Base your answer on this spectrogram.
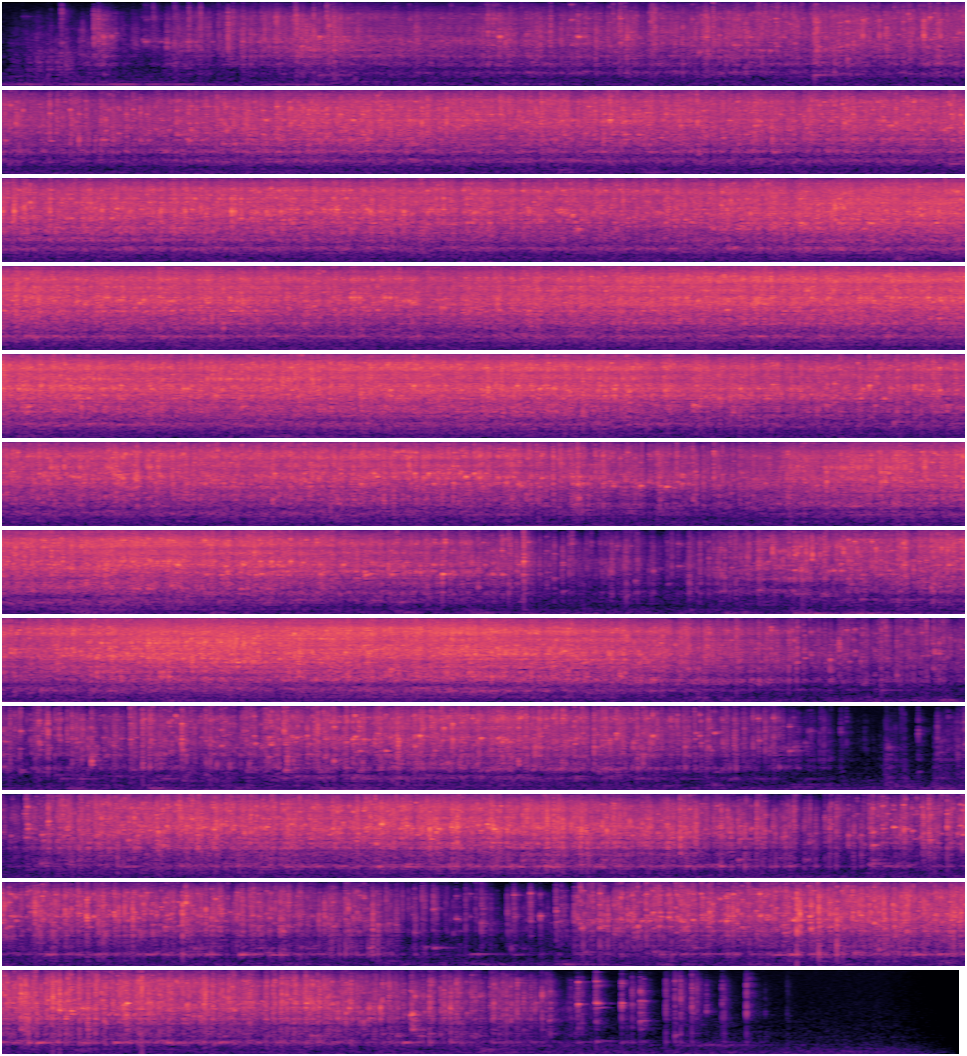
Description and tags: rainstick in studio
instrument, rain, rainstick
